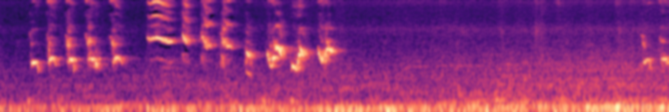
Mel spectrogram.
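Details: Orange-headed thrush singing its loud 'ngeplong' song, said to make other birds join in: a rapid run of repeated sharp notes, then a varied burst of higher rising and falling phrases, fading to softer calls.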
